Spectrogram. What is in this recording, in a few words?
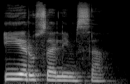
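"иерусалимса", Komi, female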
